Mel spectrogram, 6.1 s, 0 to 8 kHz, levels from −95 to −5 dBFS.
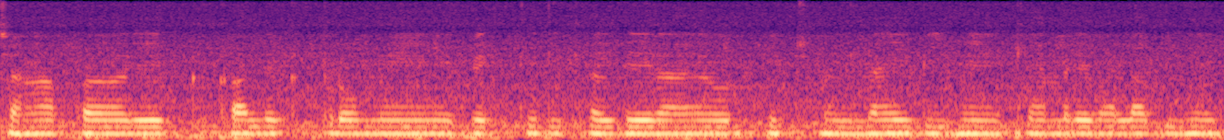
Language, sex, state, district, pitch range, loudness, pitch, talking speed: Hindi, male, Rajasthan, Bikaner, 145-150 Hz, -15 LUFS, 145 Hz, 195 wpm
